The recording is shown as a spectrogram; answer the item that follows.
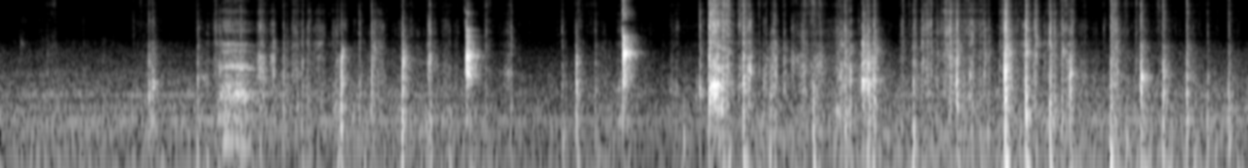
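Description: Hands handling a perfume box and its bottle: a faint, irregular scatter of short rustles and clicks of packaging, starting about a second and a half in.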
